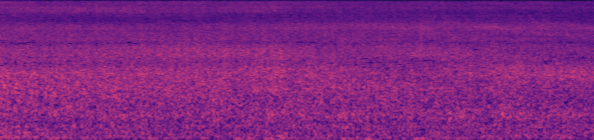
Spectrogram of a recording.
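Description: Steady rushing splash of a waterfall pouring off a rock ledge, with water falling all along the rain-soaked overhang.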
